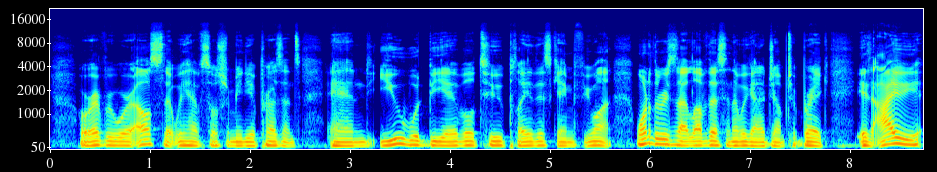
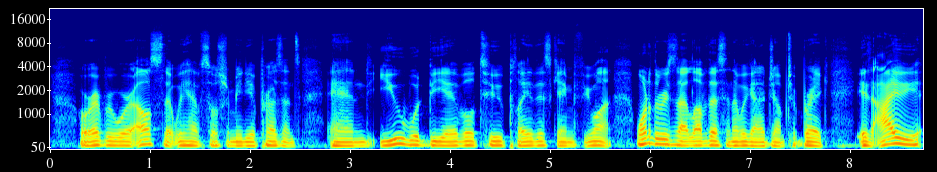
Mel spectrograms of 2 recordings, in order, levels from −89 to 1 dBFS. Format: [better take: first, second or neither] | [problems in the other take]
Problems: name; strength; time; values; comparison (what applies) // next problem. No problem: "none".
first | muffled; slightly; fading above 2.5 kHz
